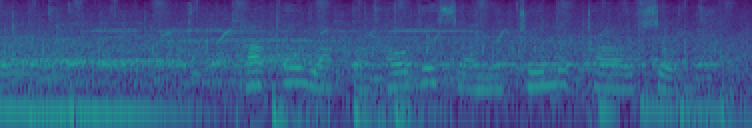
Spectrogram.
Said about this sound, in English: I can hear them cheer.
